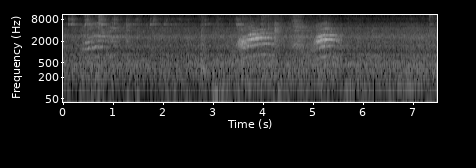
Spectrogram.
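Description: A pet cat meows twice in a noisy indoor room, two clear, drawn-out calls over a steady background murmur, with a fainter mew earlier on.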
